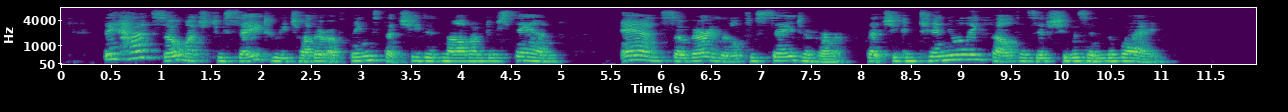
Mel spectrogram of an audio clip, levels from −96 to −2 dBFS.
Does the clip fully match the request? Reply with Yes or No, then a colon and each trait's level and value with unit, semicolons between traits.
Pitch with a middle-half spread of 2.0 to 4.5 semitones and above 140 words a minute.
Yes: average, 3.2 semitones; average, 175 wpm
